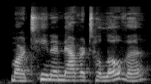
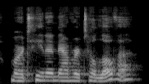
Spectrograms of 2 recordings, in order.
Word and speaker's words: Martina Navratilova: She went and learned opera so that her wife, Martina Navratilova, look, I said it right, you guys, Martina Navratilova, she had 2 cancers and she beat them both.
